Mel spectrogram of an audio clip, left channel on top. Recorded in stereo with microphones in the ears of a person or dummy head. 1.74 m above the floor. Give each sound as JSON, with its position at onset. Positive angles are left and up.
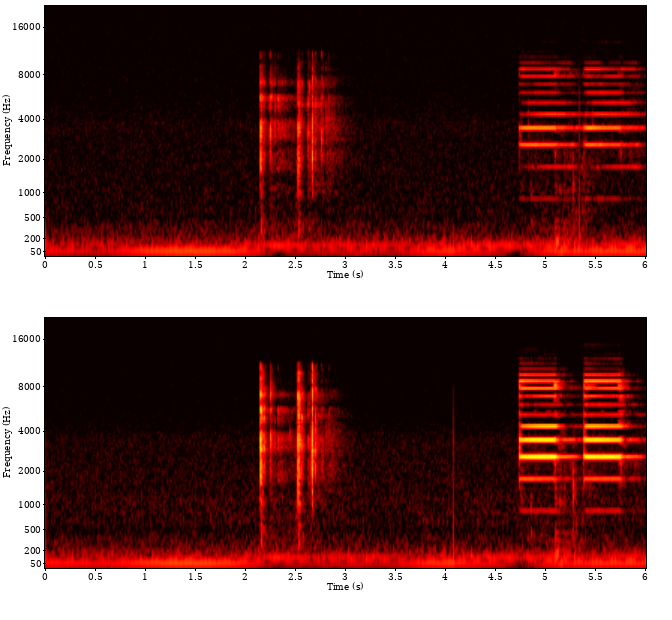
{"t": 2.1, "sound": "crushing", "side_deg": -15, "distance_m": 0.6}
{"t": 4.7, "sound": "an alarm clock", "side_deg": -55, "distance_m": 3.0}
